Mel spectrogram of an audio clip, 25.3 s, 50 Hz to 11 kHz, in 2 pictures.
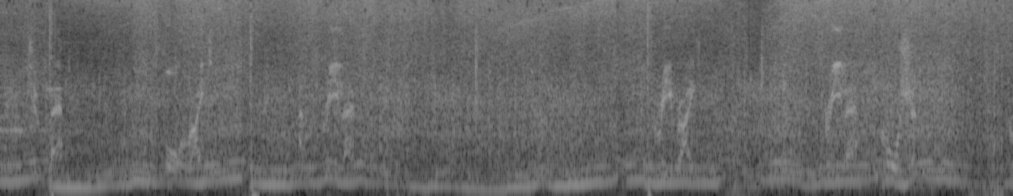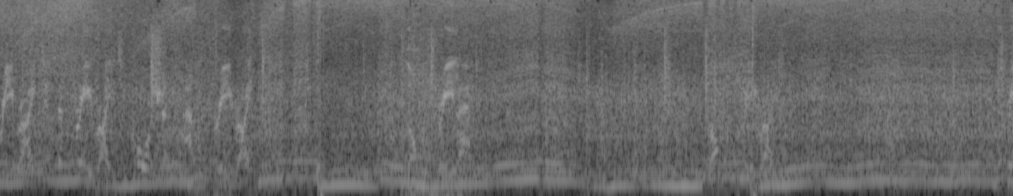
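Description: Rally car in the ToCA Race Driver 2 video game on a Euro Rally stage, its engine revving up and down continuously through the gears with occasional tire squeal, steady and loud, with a voice talking over it.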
